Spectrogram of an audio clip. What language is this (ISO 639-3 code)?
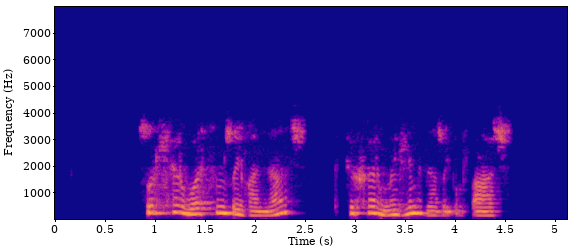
kbd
